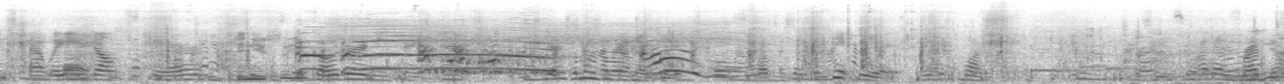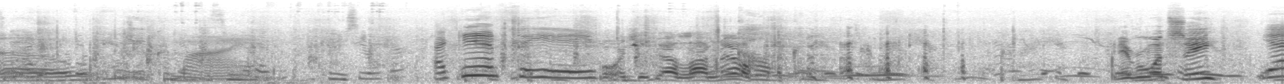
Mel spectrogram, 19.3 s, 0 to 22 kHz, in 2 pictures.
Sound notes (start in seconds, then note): 2.2 cock crows; 2.2 turkeys gobbling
